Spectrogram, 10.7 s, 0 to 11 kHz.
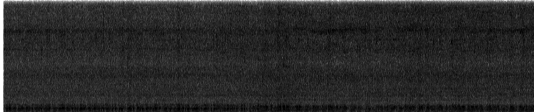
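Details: Renault 16 TX engine starting after rebuild: catches and runs smooth and even, with steady firing, clean revs and no knocks or odd noises; normal, healthy running.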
